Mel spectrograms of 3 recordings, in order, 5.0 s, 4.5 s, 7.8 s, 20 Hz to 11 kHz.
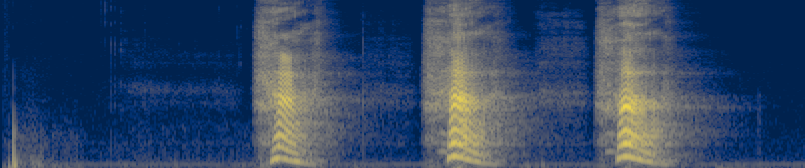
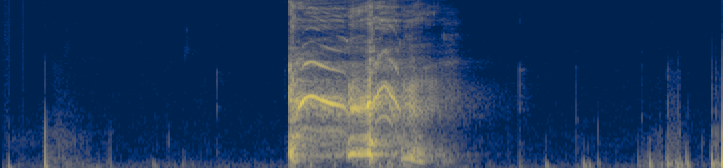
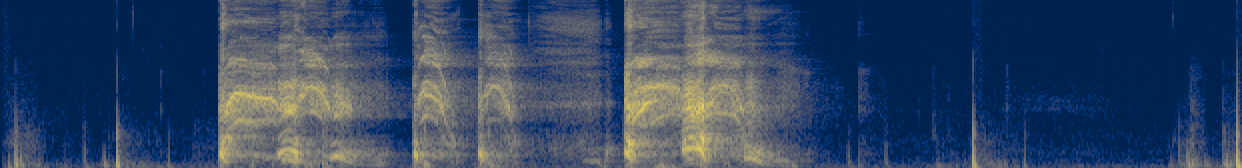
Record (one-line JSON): {"exhalation_length": "5.0 s", "exhalation_amplitude": 32767, "exhalation_signal_mean_std_ratio": 0.28, "cough_length": "4.5 s", "cough_amplitude": 23055, "cough_signal_mean_std_ratio": 0.35, "three_cough_length": "7.8 s", "three_cough_amplitude": 32767, "three_cough_signal_mean_std_ratio": 0.4, "survey_phase": "beta (2021-08-13 to 2022-03-07)", "age": "45-64", "gender": "Male", "wearing_mask": "No", "symptom_cough_any": true, "symptom_shortness_of_breath": true, "symptom_change_to_sense_of_smell_or_taste": true, "symptom_onset": "12 days", "smoker_status": "Ex-smoker", "respiratory_condition_asthma": false, "respiratory_condition_other": false, "recruitment_source": "REACT", "submission_delay": "3 days", "covid_test_result": "Negative", "covid_test_method": "RT-qPCR"}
